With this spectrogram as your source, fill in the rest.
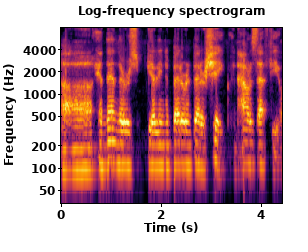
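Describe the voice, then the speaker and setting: A somewhat breathy man with an American accent and fairly low pitch. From US Midwest. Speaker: podcast guest, open ocean swimmer. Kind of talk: interview conversation. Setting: recorded in Phuket.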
